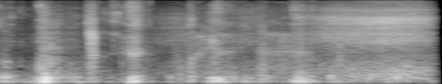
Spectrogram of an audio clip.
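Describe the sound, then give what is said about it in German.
Crackers being bitten and chewed: several crisp, crunchy bites in an uneven rhythm, followed by softer crackling and a steady faint hiss. “Also man isst es schon weiter, es ist schon nicht schlecht. Aber naja, hab's mal weggestellt, aber was ist, was ist denn eigentlich, wenn ich diese Cracker jetzt in die, in die Algenlimo reintunke?”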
